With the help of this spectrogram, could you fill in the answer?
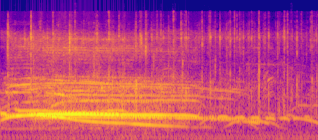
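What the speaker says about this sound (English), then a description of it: "Can you give a round of applause to Yunus?" A crowd at an outdoor charity run in a park cheers and applauds a young runner, with loud sustained whoops and shouts carrying over scattered clapping that gradually eases off.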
